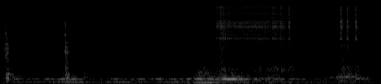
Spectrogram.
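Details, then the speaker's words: Harlem Globetrotters pinball machine with an Altec test board: a faint steady buzz under mechanical clacks and the flipper never strokes; an end-of-stroke switch with only one wire suggests the flipper wiring is wrong. "Now, let's see if this guy works. Here we go. No. I can hear it buzzing."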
